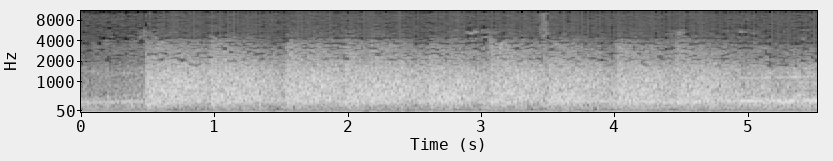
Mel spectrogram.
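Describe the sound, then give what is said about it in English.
Gunshots ring out during a cattle stampede toward quicksand on a western trail. A few sharp cracks cut through a dense, continuous roar that stays loud throughout. “Keep shooting, Tonto.”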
